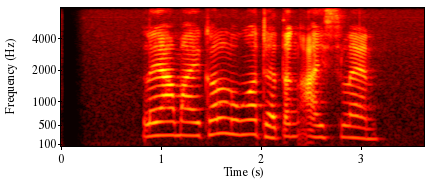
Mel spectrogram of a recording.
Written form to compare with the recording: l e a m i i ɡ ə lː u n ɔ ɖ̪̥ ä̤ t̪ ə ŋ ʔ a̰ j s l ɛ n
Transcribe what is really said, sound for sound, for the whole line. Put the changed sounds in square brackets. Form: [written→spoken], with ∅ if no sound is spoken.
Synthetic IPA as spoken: l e a m [i→a] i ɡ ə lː u [n→ŋ] ɔ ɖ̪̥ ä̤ t̪ ə ŋ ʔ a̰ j s l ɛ n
